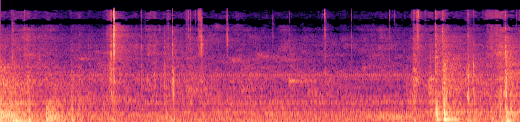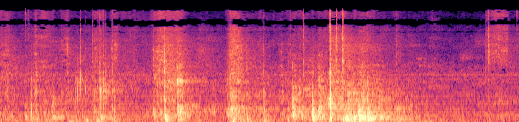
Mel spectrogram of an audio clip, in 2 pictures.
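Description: Cardboard packaging handled while a new motorcycle battery is taken out of its box: a few light taps at first, then a run of rustling and scraping cardboard as the battery in its sleeve slides out, loudest near the end.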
